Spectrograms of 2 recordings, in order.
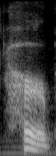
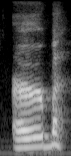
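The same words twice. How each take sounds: First: "Herb" with a clear H, said softer; sounded H herb. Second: "herb" said as erb, no H; silent H herb. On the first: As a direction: pronounce the H in "Herb". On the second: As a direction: drop the H in "herb". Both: Shown as a demonstration. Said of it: "Not herb".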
